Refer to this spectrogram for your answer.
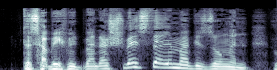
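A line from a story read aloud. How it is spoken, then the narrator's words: Enthusiastic call. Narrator (German): ruft er begeistert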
